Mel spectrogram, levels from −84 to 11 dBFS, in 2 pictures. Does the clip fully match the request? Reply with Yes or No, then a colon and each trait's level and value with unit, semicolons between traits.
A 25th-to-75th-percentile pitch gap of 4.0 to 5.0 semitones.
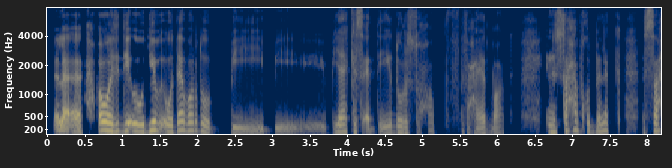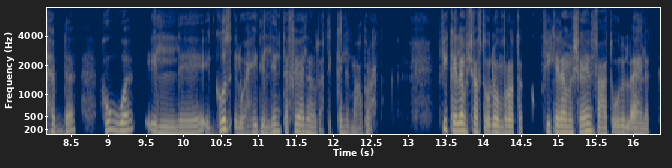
Yes: average, 4.4 semitones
